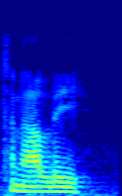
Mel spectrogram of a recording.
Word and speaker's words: Tanali: So you'd pronounce that as Tanali. Just run it off. Well, once your Hebrew gets good enough to tackle it all as one word, you just run the whole thing on Tanali, accent on the li.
